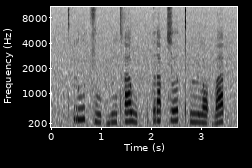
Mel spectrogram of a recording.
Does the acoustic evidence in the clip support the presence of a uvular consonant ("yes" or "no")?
no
